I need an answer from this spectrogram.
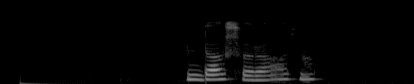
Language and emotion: Russian, sad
